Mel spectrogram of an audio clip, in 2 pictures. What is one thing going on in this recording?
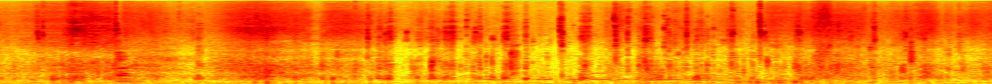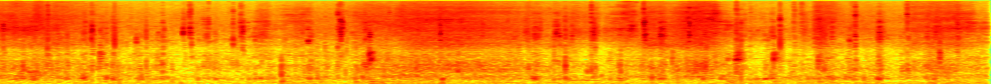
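Men chew food loudly, smacking close by.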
